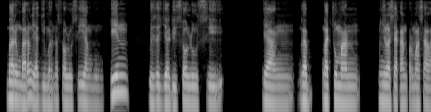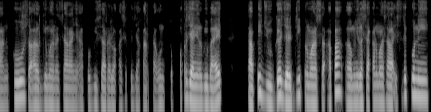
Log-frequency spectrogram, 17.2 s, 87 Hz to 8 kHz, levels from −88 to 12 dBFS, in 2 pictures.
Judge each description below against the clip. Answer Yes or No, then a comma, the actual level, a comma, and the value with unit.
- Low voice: Yes, low, 125 Hz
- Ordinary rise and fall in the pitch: No, narrow, 2.0 semitones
